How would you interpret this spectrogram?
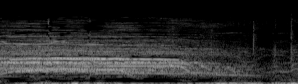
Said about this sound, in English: All right, let's get the crowd. You guys go crazy. Let's get those lights up. 1, 2, 3. Levitt Pavilion, Pasadena, make some noise. 1, 2, 3.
